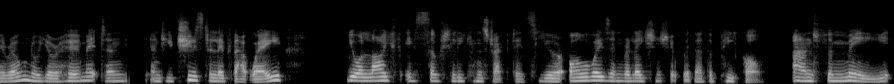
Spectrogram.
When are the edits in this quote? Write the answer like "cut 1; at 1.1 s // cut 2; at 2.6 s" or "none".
cut 1; at 7.7 s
